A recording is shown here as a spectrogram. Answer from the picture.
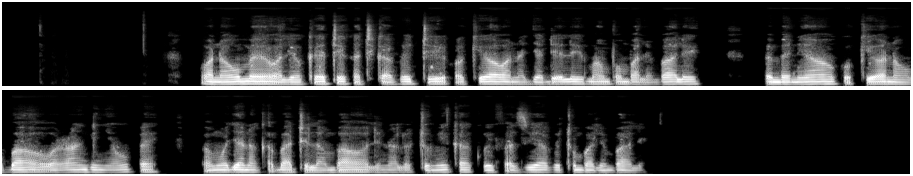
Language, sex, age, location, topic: Swahili, male, 25-35, Dar es Salaam, education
